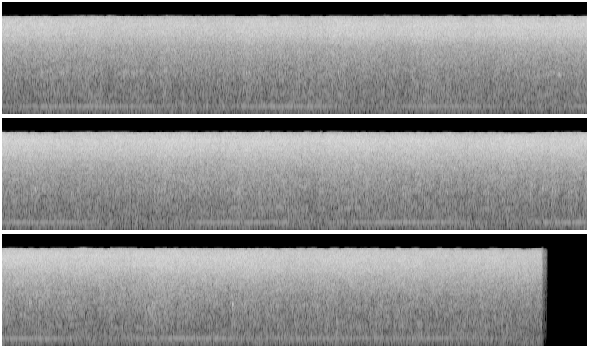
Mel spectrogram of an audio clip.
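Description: Pneumatic spray guns of an automatic shoe-outsole spraying machine hissing steadily as they spray, over a low machine hum and a tone that breaks off briefly about every second and a half. The sound stops abruptly near the end.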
